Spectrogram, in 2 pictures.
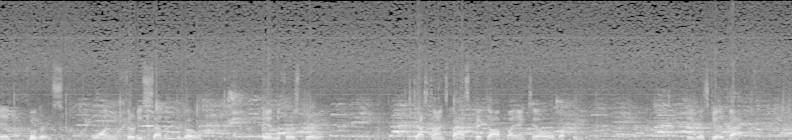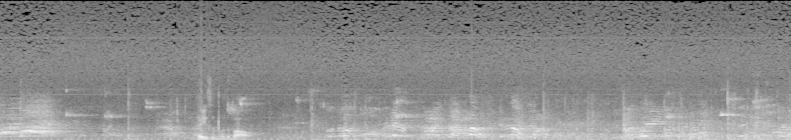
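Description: Voices of young men and spectators call out in an echoing gym.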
